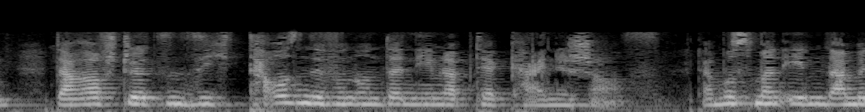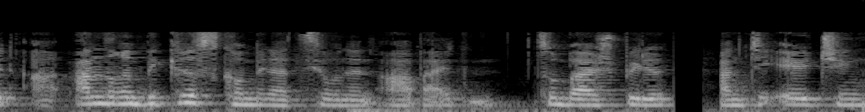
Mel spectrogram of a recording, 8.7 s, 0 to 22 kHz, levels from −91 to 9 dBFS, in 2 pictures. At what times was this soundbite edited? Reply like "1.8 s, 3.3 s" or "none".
3.4 s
